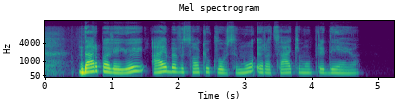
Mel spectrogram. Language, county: Lithuanian, Alytus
